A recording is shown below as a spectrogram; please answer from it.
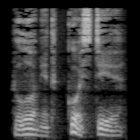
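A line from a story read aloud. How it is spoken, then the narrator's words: Painful wheezing objection. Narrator (Russian): с болезненным хрипом возразил Хагнер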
